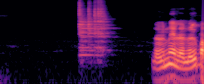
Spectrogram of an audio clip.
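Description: A metal saw blade clanks down onto a tiled floor.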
